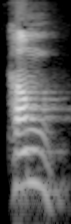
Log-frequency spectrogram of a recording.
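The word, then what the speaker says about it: thumb: Option आपके पास जो है, टीथ नहीं है साइलेंट, टेक नहीं है साइलेंट, थंब, थंब नहीं होता, थंब पी आता है, आपको आवाज क्या निकली?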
